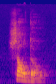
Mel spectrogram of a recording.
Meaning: balance on an account
- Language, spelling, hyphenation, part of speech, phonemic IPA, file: Dutch, saldo, sal‧do, noun, /ˈsɑl.doː/, Nl-saldo.ogg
